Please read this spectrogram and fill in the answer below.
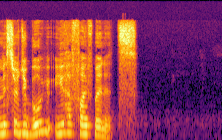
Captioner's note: speaking FRENCH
